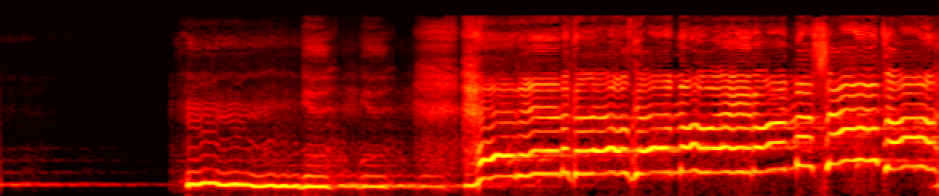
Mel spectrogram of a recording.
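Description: Isolated female pop lead vocal with no backing track. A low held note fades away, then after a brief silence she sings a low phrase with a wavering pitch, and about halfway through jumps up to a higher sung line of short held notes.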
